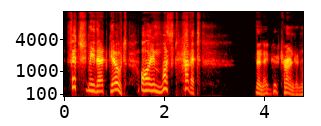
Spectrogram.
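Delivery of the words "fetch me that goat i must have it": high, loud, slow royal command; authoritative prince. Acted. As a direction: order the servant like a spoiled royal. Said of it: "in his most authoritative voice".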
